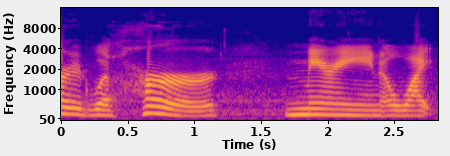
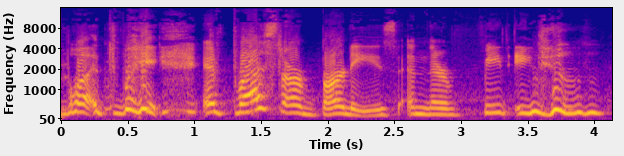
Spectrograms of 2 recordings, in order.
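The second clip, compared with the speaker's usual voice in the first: laughing disbelief, louder; 4 semitones higher, 5 dB louder, slower than usual. Real, not acted. Laughing at the dirty joke.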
